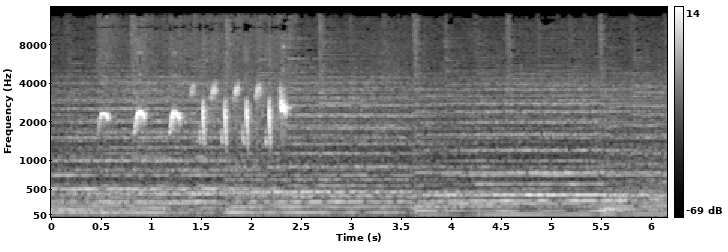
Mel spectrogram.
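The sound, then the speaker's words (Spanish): Small birds chirp in a quick burst of about eight bright, high tweets, rising in pitch toward the end, over a steady low background rumble, then fall silent. “Pues que los pajaritos se las habían comido todas.”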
